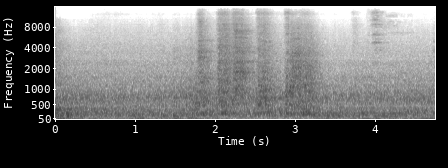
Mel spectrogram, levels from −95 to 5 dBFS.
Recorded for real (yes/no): no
